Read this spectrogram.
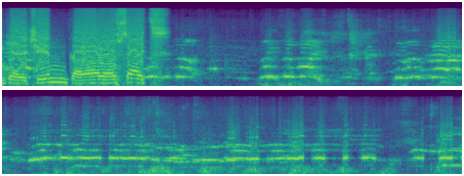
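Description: Young men shout to each other across an open outdoor pitch.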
